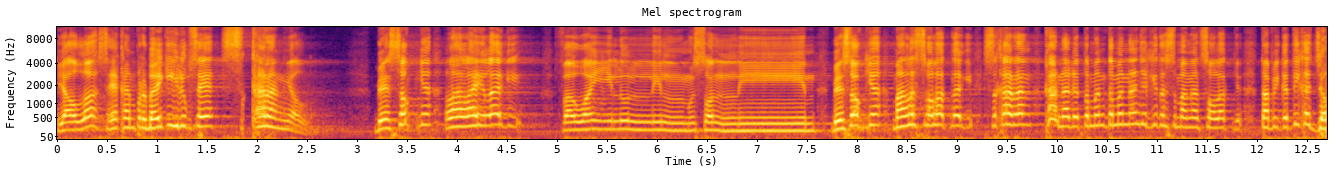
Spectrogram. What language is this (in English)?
Indonesian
